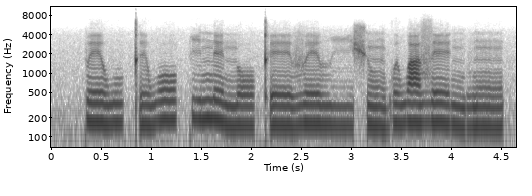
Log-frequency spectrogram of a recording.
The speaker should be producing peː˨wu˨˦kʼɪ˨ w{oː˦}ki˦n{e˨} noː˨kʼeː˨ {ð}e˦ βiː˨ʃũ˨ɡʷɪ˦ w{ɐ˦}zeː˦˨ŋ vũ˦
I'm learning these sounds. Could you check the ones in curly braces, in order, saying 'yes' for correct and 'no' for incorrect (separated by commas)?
yes, no, no, no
